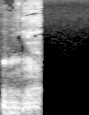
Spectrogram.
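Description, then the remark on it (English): A single loud gulp, a throaty swallowing sound lasting under half a second with a brief catch in the middle, followed by silence. “Oh, for a second, that gulp, I thought that was in this show.”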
